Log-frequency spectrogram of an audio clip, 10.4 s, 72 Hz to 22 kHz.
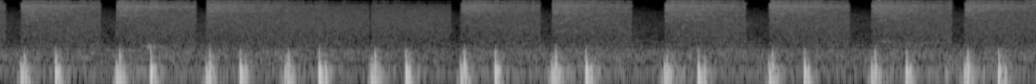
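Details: A sleeping woman's heartbeat during an afternoon nap: steady, regular lub-dub at about 70 beats a minute with no extra sounds between beats; normal heart sounds.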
